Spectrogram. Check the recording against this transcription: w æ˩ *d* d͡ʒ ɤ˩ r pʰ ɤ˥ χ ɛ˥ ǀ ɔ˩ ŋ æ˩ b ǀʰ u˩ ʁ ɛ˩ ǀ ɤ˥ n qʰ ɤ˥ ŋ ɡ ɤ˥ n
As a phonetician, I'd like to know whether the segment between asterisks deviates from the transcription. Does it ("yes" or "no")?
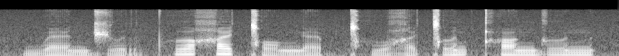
yes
